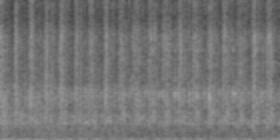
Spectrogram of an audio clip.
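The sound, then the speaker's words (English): A washing machine runs with a steady, throbbing low rumble, much like an old truck engine idling, continuous and fairly loud throughout with no voices. “And a washing machine might sound more like an old truck engine idling.”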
